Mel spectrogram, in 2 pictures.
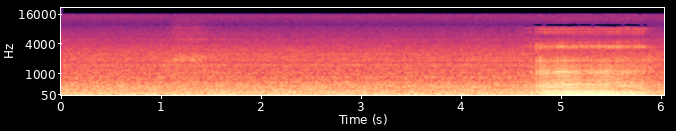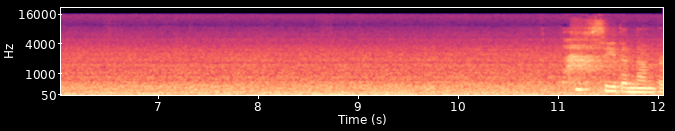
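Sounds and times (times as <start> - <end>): faint room noise: 0.0 - 12.0
man humming: 4.7 - 6.0.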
